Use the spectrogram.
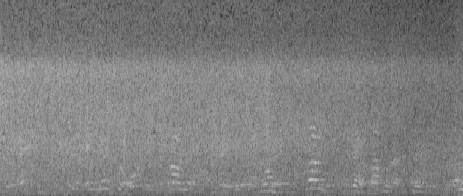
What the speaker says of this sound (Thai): น้ำตกอยู่ข้างหลังเรานะครับ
